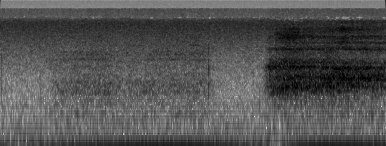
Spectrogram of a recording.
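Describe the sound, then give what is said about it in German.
Slow, deep inhalation during a guided breathing exercise: soft, airy breath noise that holds steady, dips briefly, then swells into a stronger intake toward the end. “Und nochmal ganz liebevoll einatmen.”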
